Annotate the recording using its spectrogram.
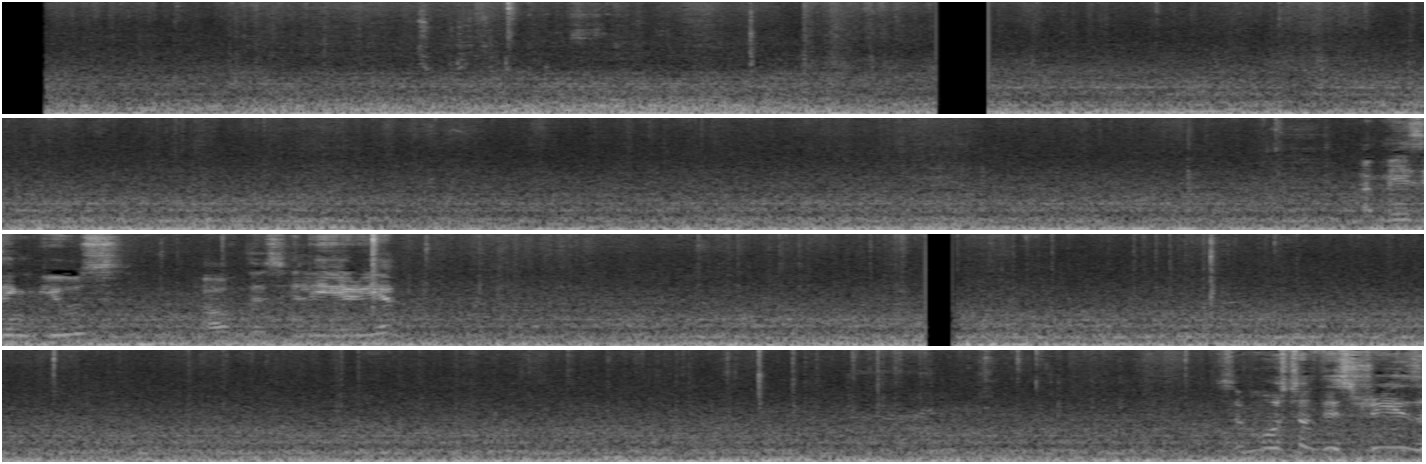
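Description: Steady low rumble of road and engine noise inside a moving car's cabin. The sound cuts out briefly three times: at the start, about five seconds in and about nineteen seconds in.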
